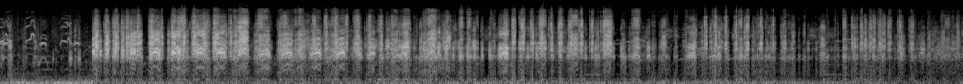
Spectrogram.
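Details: A dense, continuous chorus of harsh, rasping calls from many Caspian terns at a high-density nesting colony at Elkhorn Slough, California, squabbling over nest sites, overlapping in a raucous din with no clear pauses.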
